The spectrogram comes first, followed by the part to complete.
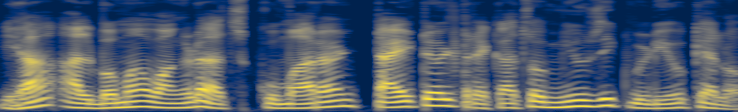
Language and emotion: Goan Konkani, neutral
